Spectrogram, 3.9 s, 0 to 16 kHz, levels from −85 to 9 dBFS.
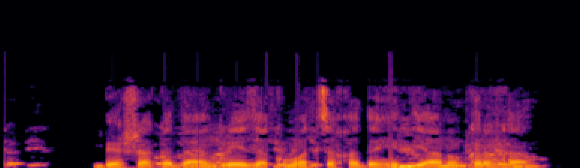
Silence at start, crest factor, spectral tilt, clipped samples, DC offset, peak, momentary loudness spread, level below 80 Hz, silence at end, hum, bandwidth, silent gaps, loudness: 0.05 s; 14 dB; -6.5 dB/octave; under 0.1%; under 0.1%; 0 dBFS; 7 LU; -52 dBFS; 0.25 s; none; 8.2 kHz; 0.51-0.63 s; -13 LUFS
